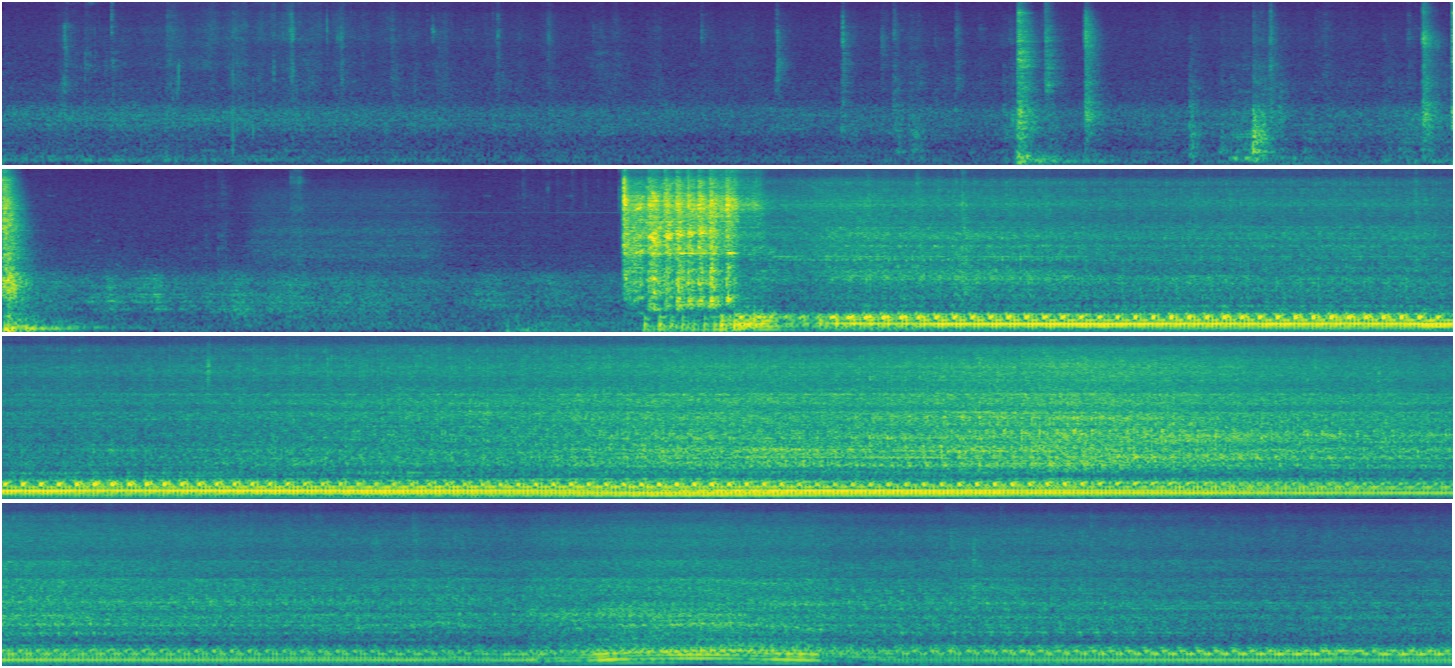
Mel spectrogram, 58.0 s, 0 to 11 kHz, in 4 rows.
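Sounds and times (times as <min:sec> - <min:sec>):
diesel engine idling: 0:20.7 - 0:48.7, 0:51.1 - 0:58.0.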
